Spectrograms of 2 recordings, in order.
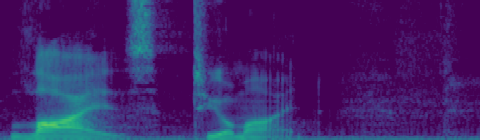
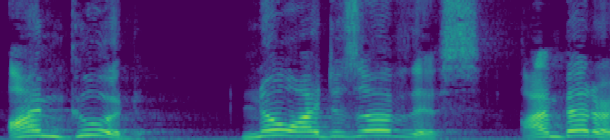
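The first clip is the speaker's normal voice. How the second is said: higher, louder mock self-assurance; defiant self-talk; 7 semitones higher, 6 dB louder than usual. Coach acting out arguing with your own doubts, loudly. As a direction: push back hard against the inner voice. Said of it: "you can't say on the other side".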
